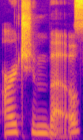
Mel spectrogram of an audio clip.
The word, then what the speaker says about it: Archambault: Danielle's mother, Jennifer Archambault, correction, I saw someone else in a video who knew Jennifer pronounce her last name Jennifer Archambault, so I want to make sure I pronounce her last name correctly.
